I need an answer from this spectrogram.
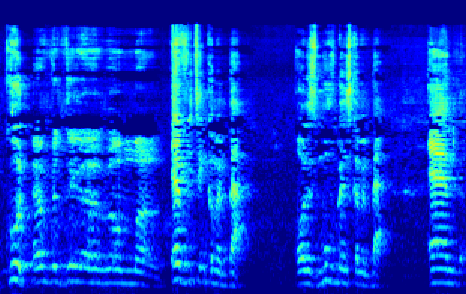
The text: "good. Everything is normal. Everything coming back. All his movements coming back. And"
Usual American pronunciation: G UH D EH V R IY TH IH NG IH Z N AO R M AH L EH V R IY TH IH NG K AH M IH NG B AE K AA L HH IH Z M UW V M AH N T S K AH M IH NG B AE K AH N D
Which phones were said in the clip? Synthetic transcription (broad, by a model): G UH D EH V R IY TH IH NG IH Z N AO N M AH N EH V R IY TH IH NG K AH M IH NG B AE K AA L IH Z M UW V M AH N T S K AH M IH NG B AE K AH N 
